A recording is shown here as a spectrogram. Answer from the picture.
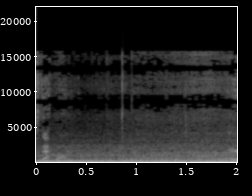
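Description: Turbocharged car engine running under way, heard from inside the cabin with road rumble; the engine note rises slightly near the end.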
